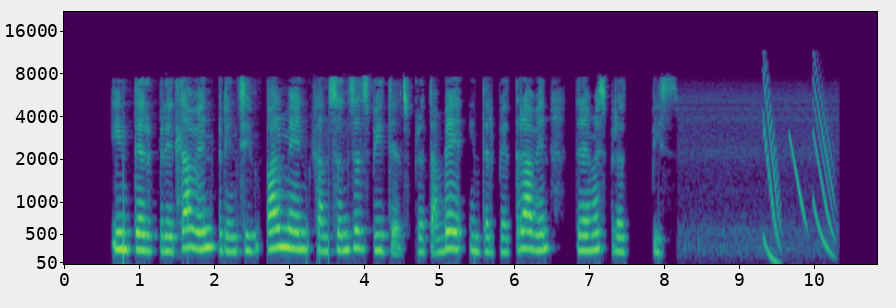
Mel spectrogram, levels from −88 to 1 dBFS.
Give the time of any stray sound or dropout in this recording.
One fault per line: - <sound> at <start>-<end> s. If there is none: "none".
- chirp at 9.3-10.3 s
